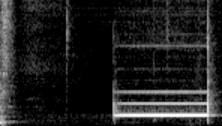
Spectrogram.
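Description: A steady, single-pitched censor bleep about a second long, starting about a second in, masking a swear word in the spoken line.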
